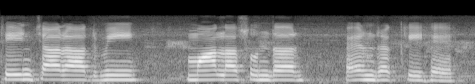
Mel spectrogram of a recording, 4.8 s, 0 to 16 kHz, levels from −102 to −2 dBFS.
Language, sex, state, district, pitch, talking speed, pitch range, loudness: Hindi, female, Haryana, Rohtak, 200 Hz, 100 wpm, 190-205 Hz, -14 LUFS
